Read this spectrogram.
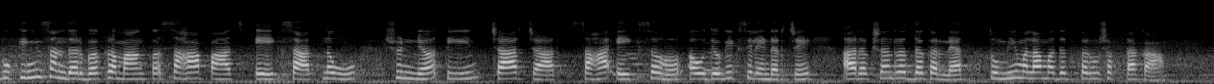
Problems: constant background noise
